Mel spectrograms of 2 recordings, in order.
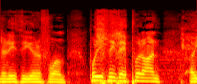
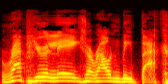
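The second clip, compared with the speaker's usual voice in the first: slow put-on pirate voice. Retelling what a man said during sex: retelling in a pirate voice. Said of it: "he said like in a pirate voice".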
